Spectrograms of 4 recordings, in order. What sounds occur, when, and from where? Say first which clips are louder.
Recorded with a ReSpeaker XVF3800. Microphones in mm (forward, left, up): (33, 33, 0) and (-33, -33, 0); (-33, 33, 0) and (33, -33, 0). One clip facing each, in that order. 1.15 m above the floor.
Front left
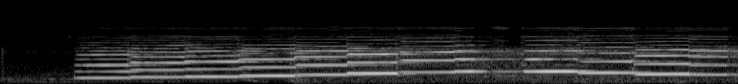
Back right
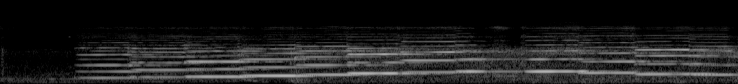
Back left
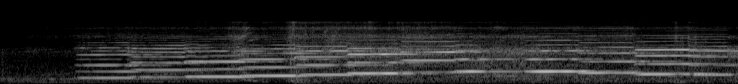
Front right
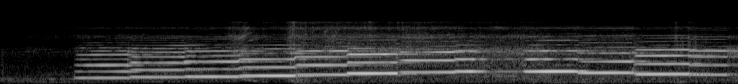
0.7 s a flute: front left 9 dB, front right 7 dB; 5° left, 0.6 m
